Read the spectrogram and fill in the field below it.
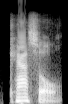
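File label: "castle", American English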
